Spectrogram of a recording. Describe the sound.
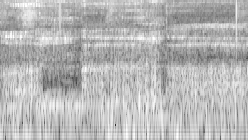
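A voice growls a low, rumbling imitation of a normal motorcycle engine, a steady throaty drone held for about two seconds with slight pulsing, loud.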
